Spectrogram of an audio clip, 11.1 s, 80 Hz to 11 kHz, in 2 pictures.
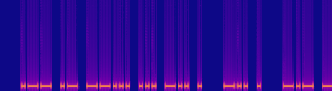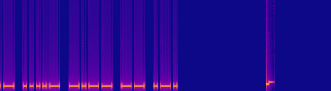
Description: Morse code, heard as a keyed tone, about 22 wpm, 700 Hz. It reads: WA7SDE DE KM4YMR
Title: USA Callsign DE Callsign - 6 Characters - 22wpm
